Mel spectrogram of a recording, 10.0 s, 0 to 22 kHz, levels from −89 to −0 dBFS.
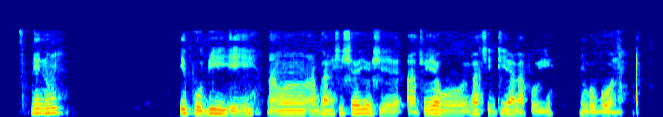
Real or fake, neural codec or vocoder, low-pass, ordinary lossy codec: real; none; none; none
